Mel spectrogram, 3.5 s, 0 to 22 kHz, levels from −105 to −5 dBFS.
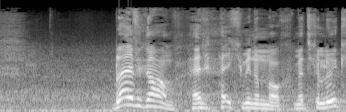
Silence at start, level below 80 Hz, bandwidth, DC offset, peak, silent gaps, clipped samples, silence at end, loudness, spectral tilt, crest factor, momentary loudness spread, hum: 0 s; -34 dBFS; 16.5 kHz; under 0.1%; 0 dBFS; none; under 0.1%; 0 s; -14 LUFS; -5.5 dB/octave; 14 dB; 21 LU; none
